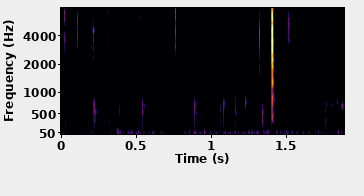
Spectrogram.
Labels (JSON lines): {"label": "biophony, knock croak", "recorder": "SoundTrap 300"}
